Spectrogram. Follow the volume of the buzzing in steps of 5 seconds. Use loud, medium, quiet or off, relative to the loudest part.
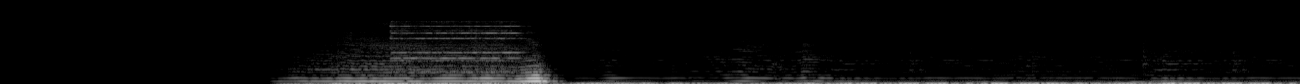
loud, loud, quiet.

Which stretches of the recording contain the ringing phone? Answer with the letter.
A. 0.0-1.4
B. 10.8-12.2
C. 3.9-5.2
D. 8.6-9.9
C.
